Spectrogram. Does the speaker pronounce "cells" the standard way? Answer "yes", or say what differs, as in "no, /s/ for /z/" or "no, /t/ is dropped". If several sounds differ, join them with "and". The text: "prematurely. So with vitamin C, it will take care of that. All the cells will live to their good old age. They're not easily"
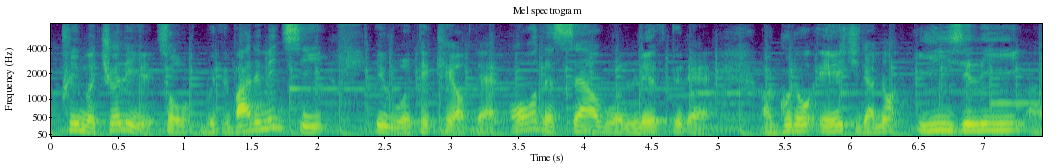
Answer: no, /z/ is dropped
